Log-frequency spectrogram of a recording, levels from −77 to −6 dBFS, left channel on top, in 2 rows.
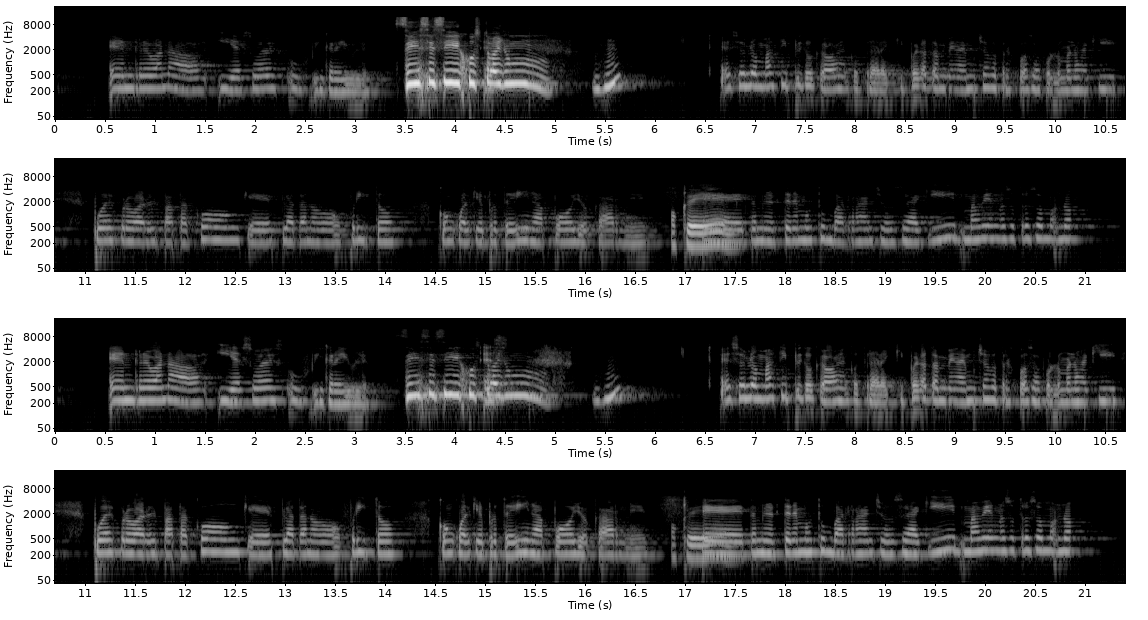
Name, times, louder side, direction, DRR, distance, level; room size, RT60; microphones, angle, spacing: voice 1, 0.5-3.1 4.3-4.4 4.9-5.1 6.6-20.9, right 4 dB, 40° right, 0.5 m, -39 dB
voice 2, 3.5-5.0 5.4-5.7 17.0-17.5, left 7 dB, 85° left, 0.4 m, -26 dB
14.5 x 7.3 x 8.6 m
head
